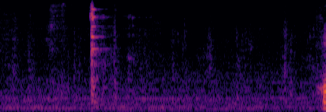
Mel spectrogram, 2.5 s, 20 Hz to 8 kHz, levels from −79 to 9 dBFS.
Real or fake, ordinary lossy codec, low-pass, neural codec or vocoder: real; AAC, 32 kbps; 7.2 kHz; none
